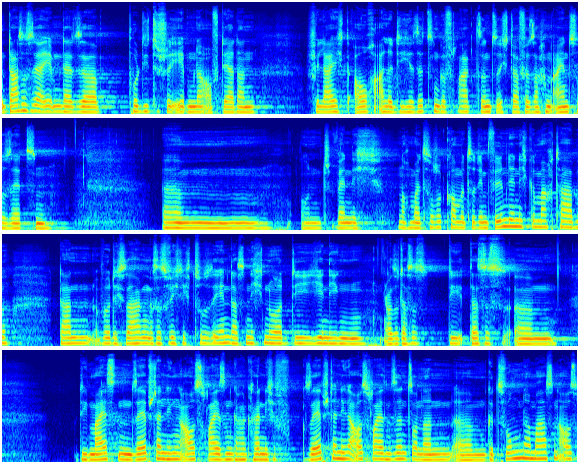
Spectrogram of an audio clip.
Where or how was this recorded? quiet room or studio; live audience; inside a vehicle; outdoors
live audience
